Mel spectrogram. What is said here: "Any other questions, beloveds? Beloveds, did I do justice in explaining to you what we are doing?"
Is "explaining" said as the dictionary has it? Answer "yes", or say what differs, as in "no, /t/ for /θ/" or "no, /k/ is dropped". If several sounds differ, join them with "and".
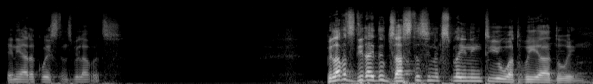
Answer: yes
